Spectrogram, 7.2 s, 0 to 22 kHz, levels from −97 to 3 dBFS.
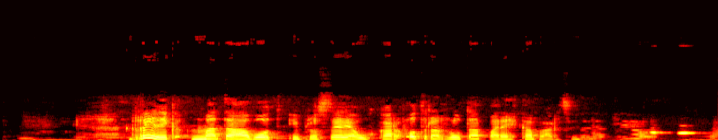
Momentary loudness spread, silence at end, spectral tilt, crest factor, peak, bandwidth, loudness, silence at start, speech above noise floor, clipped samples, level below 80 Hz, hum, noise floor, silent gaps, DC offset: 15 LU; 0.25 s; -5.5 dB/octave; 16 dB; -2 dBFS; 7 kHz; -16 LUFS; 1 s; 33 dB; under 0.1%; -52 dBFS; none; -49 dBFS; none; under 0.1%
